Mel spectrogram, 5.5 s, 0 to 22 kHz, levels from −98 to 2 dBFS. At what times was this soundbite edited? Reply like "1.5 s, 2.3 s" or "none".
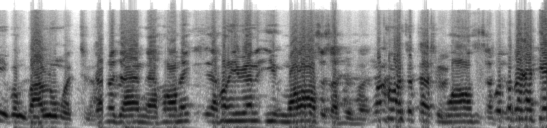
1.1 s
